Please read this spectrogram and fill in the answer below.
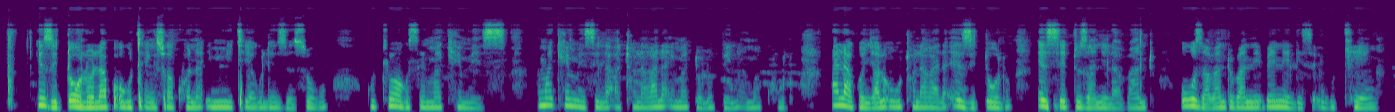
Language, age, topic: North Ndebele, 36-49, health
